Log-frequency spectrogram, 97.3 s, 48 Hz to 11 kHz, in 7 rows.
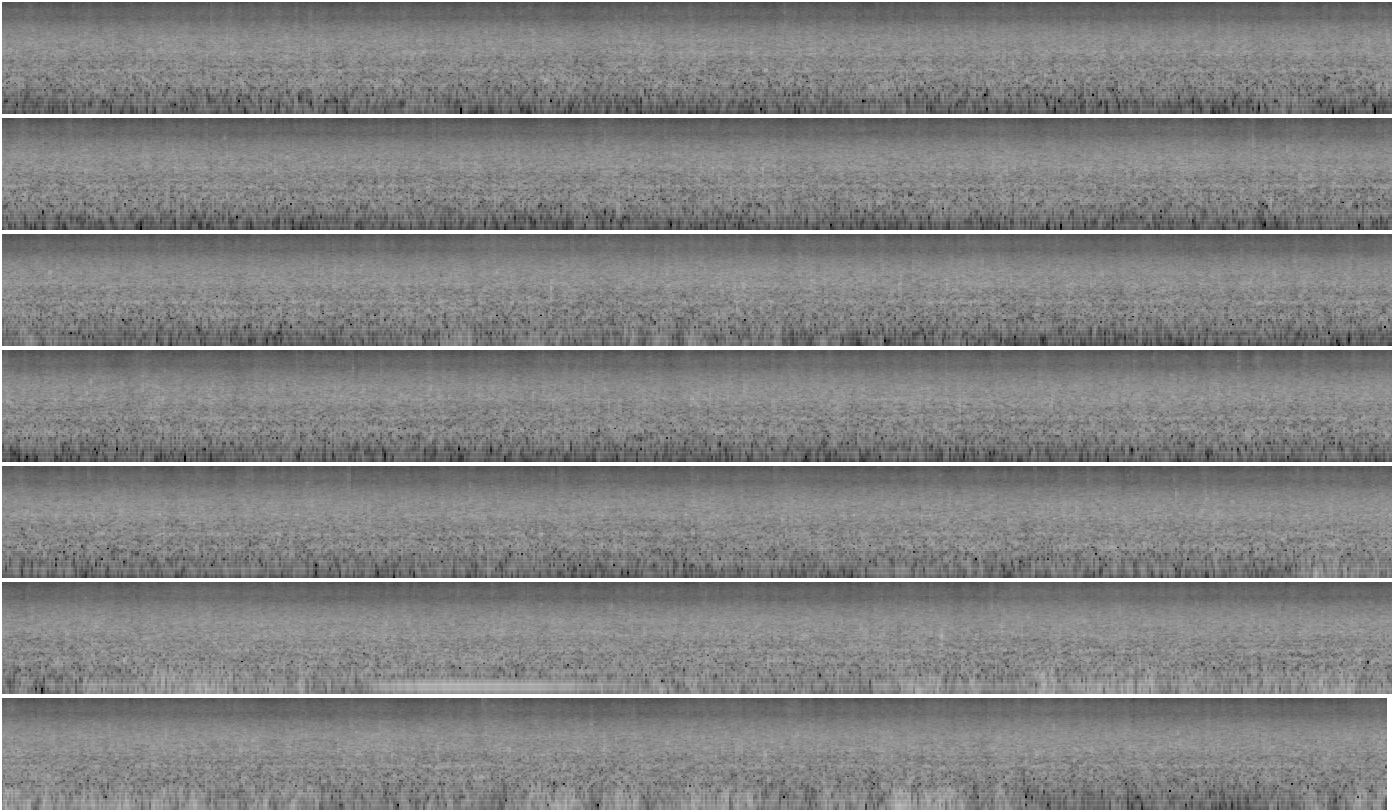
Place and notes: {
  "title": "United Nations Plaza A, New York, NY, USA - Small waterfall at United Nations Plaza",
  "date": "2022-08-16 15:06:00",
  "description": "Sounds of water from a small waterfall at 845 United Nations Plaza.",
  "latitude": "40.75",
  "longitude": "-73.97",
  "altitude": "33",
  "timezone": "America/New_York"
}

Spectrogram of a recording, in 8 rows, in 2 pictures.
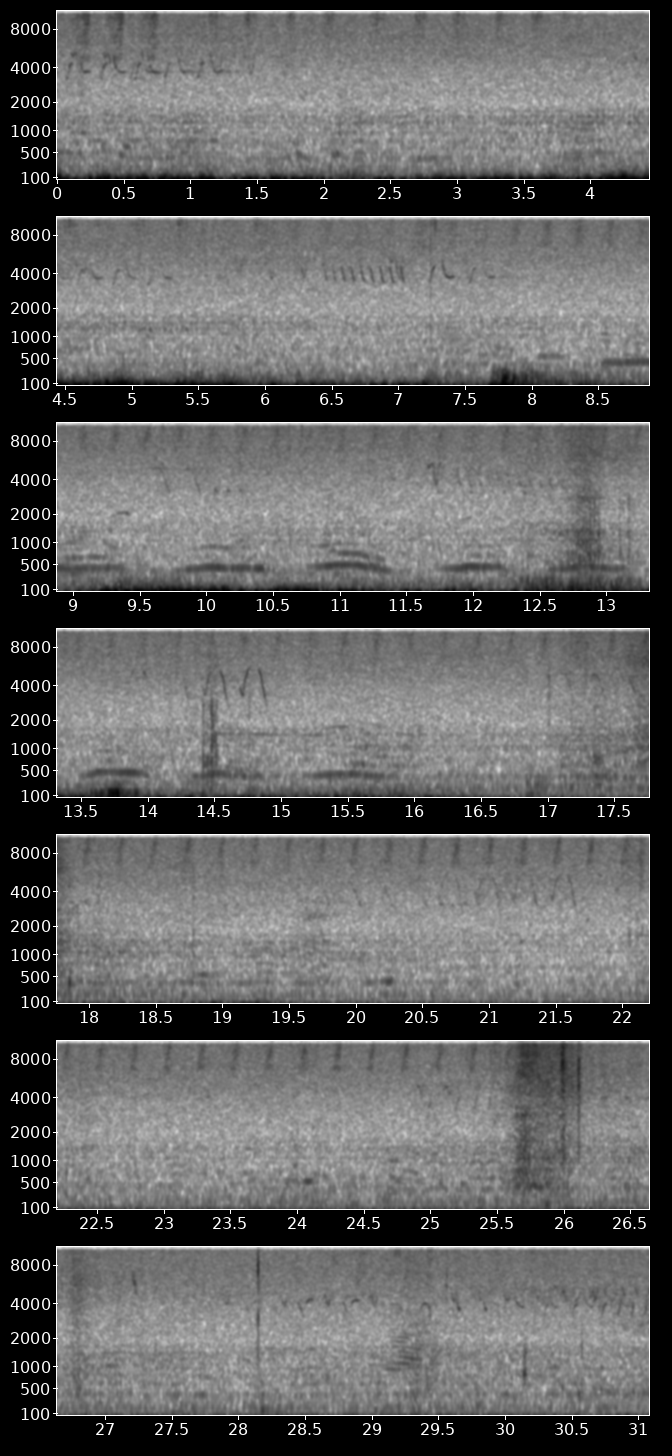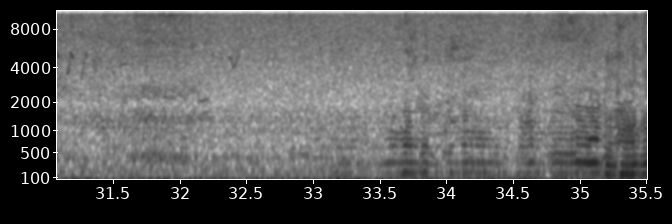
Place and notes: {
  "title": "Тяня, Республика Саха (Якутия), Россия - Summer day near a river in an Evenki village in the Sakha republic",
  "date": "2022-07-13 17:00:00",
  "description": "Recorded with Tascam DR-05X. Sitting near a river. Some insects can be heard",
  "latitude": "59.06",
  "longitude": "119.79",
  "altitude": "191",
  "timezone": "Asia/Yakutsk"
}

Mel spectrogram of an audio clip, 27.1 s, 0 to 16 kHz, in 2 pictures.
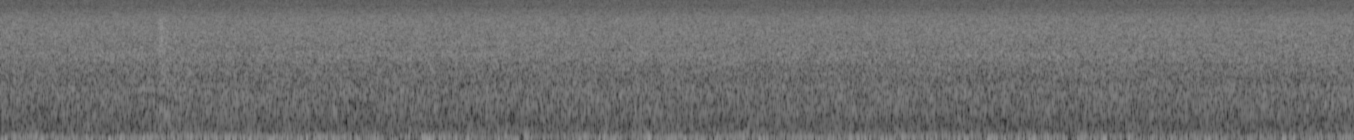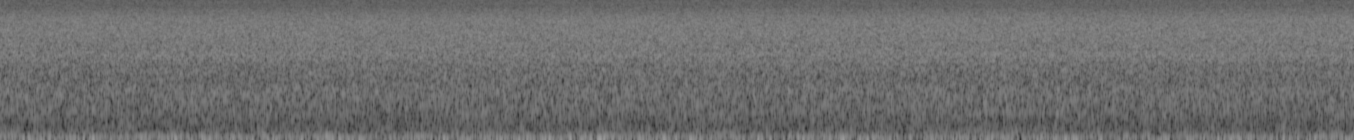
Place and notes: {
  "title": "Brussels, Conrad Hotel, Air Conditionning",
  "date": "2011-12-09 14:27:00",
  "description": "Air conditionning on the ground, inner yard of the hotel.",
  "latitude": "50.83",
  "longitude": "4.36",
  "altitude": "74",
  "timezone": "Europe/Brussels"
}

